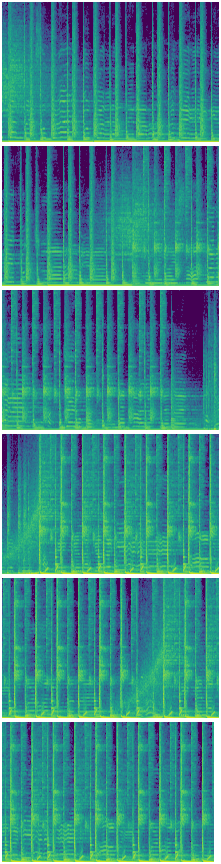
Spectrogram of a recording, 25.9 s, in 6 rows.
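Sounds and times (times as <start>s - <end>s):
Haryanvi DJ remix song with vibration bass: 0.1s - 25.9s.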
